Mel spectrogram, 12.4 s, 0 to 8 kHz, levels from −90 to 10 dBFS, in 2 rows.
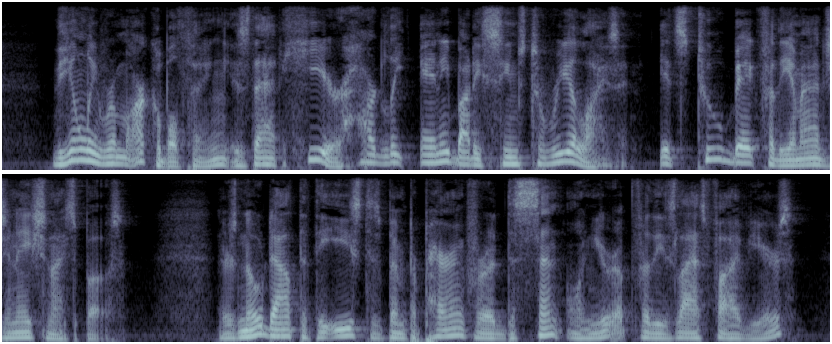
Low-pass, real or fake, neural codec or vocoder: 7.2 kHz; real; none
